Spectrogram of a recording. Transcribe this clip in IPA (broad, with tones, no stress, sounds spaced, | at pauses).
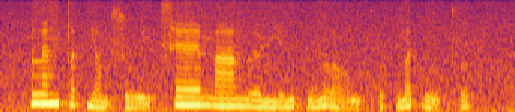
l ɐ˥ n t̪ ɐ˧ k̚ j ɐ˨˩ m s uː˨˩ j t͡sʰ ɛː˥ m aː˧ m l ɵ˨ ɥ j ɪ˨˥ ŋ kʷ ɐ˨˥ n l ɔː˨˩ ŋ pʰ ʊ˧ k̚ m ɐ˥ t̚ uː˨˩ t̪ʰ ʊ˥ k̚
